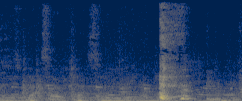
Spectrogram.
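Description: A person coughs twice in quick succession about one and a half seconds in, loud and sharp over a quiet studio with a low steady hum.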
